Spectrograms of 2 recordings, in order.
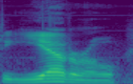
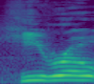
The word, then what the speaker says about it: gyro: local while we were there that they are pronounced yero not Hiro or Gyro so if you're unsure of the correct pronunciation it is yero not gyro or hero just saying we were told about this place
